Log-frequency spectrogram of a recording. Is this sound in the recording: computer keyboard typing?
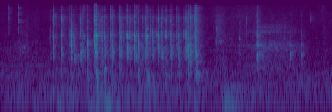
yes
